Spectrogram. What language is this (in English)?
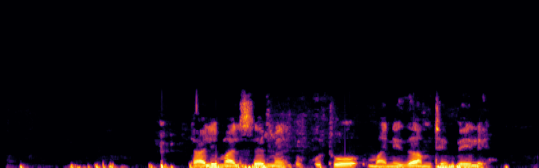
Nubi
